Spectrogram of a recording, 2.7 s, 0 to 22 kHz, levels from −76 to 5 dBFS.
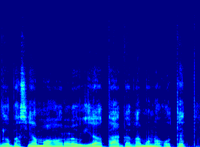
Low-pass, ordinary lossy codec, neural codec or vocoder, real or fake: none; none; codec, 44.1 kHz, 7.8 kbps, Pupu-Codec; fake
